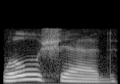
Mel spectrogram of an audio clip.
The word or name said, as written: woolshed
